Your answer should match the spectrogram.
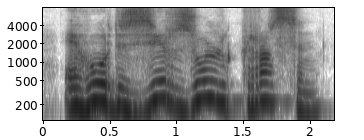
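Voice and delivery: plain reading voice

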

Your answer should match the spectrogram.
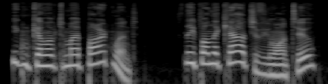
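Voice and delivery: high-pitched, smiling, breezy invitation. A narrator's reading. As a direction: offer it with a smile in a high voice. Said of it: "smiled Marcia".

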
